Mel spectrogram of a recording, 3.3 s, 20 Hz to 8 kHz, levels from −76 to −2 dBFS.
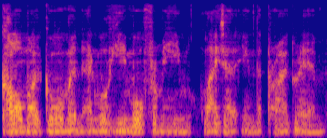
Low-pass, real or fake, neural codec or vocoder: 7.2 kHz; fake; vocoder, 22.05 kHz, 80 mel bands, HiFi-GAN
